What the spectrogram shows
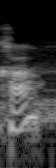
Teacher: यानी कि पहला ऑप्शन हमारा सही होगा खा, जो है हमारा स्पर्श व्यंजन, कंठ ध्वनि, अघोष और महाप्राण है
